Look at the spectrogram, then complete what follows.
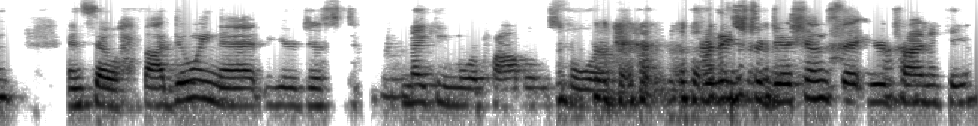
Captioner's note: laughter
